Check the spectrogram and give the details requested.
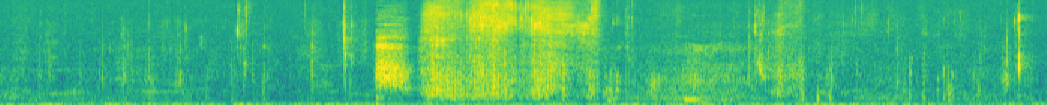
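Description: Close-miked mouth sounds of a person chewing and sucking on pieces of fish in chili sauce, with many small wet clicks. One louder, longer wet sound comes about two and a half seconds in.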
